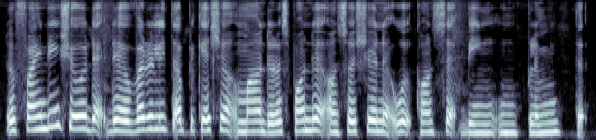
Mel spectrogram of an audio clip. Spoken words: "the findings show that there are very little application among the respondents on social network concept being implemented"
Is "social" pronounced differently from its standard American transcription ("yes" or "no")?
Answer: no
